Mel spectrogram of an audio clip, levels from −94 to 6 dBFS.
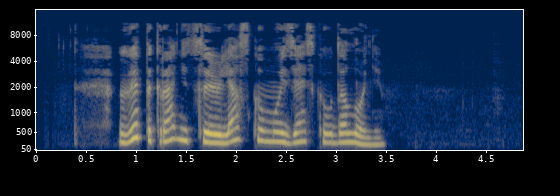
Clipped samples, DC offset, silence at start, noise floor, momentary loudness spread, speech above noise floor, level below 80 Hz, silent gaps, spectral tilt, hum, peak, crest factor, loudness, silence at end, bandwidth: under 0.1%; under 0.1%; 0.65 s; -73 dBFS; 12 LU; 52 dB; -78 dBFS; none; -5 dB/octave; none; -6 dBFS; 18 dB; -21 LUFS; 1.4 s; 11.5 kHz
